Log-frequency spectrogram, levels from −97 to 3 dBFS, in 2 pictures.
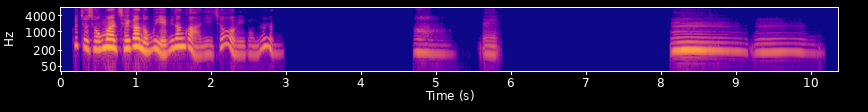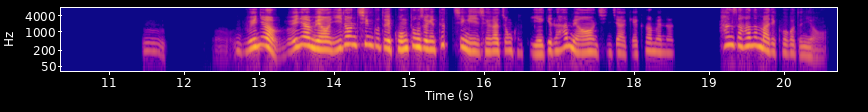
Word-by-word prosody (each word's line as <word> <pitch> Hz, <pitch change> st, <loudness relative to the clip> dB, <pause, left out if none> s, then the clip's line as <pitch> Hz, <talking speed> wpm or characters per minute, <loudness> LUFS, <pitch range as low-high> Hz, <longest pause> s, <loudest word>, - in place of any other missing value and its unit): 그쵸. 295 Hz, -6 st, -6 dB
정말 245 Hz, +4 st, +5 dB
제가 240 Hz, +4 st, +5 dB
너무 220 Hz, -1 st, +1 dB
예민한 240 Hz, -, 0 dB
거 260 Hz, -, -2 dB
아니죠, 150 Hz, -, -9 dB
이거는? 155 Hz, -, -13 dB, 1.7 s
아 165 Hz, -2 st, -19 dB, 0.4 s
네. 145 Hz, -1 st, -22 dB, 2.2 s
음 195 Hz, -2 st, -6 dB
음. 175 Hz, -1 st, -20 dB, 1.3 s
으 185 Hz, -3 st, -25 dB, 0.7 s
어 90 Hz, 0 st, -38 dB, 0.2 s
왜냐 270 Hz, +5 st, +4 dB, 0.2 s
왜냐면 230 Hz, -, +4 dB
이런 320 Hz, +9 st, 0 dB
친구들의 295 Hz, -8 st, 0 dB
공통적인 230 Hz, 0 st, +3 dB
특징이 260 Hz, -, -4 dB
제가 185 Hz, +2 st, -5 dB
좀 195 Hz, +2 st, -12 dB
그렇게 170 Hz, -2 st, -25 dB
얘기를 170 Hz, +6 st, -7 dB
하면 180 Hz, -9 st, -3 dB
진지하게 160 Hz, -2 st, -15 dB
그러면은 175 Hz, -2 st, -14 dB, 0.6 s
항상 305 Hz, -2 st, -4 dB
하는 300 Hz, -1 st, 0 dB
말이 205 Hz, -8 st, 0 dB
그거거든요. 140 Hz, -, -16 dB
195 Hz, 210 characters per minute, -24 LUFS, 170-250 Hz, 2.2 s, 정말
